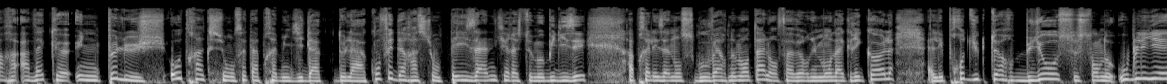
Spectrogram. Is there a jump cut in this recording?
no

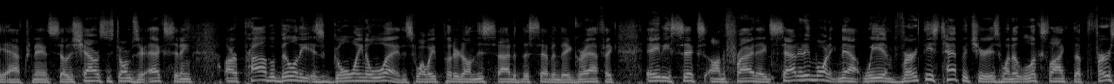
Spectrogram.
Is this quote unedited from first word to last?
no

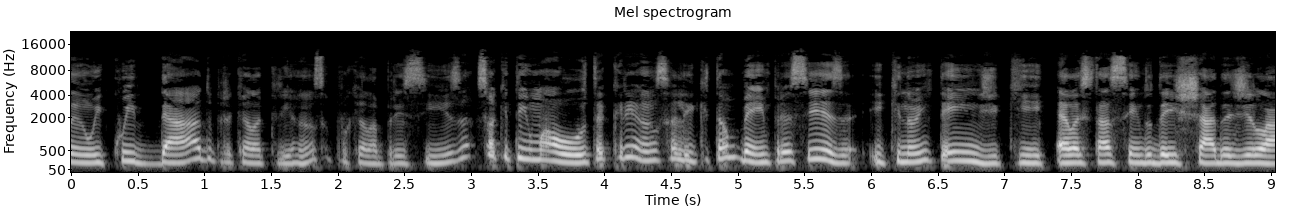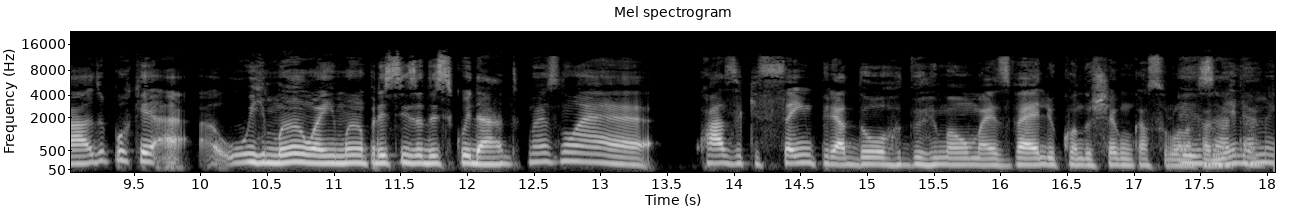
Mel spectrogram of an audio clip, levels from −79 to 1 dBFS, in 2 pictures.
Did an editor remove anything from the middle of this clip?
no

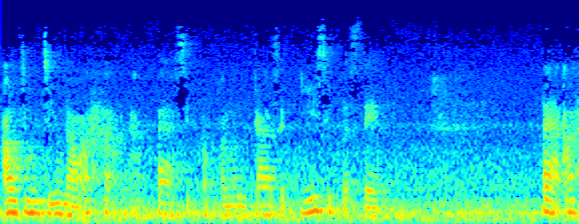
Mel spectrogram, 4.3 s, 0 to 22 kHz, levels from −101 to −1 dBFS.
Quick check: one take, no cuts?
no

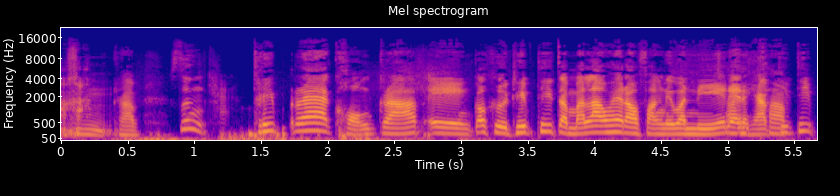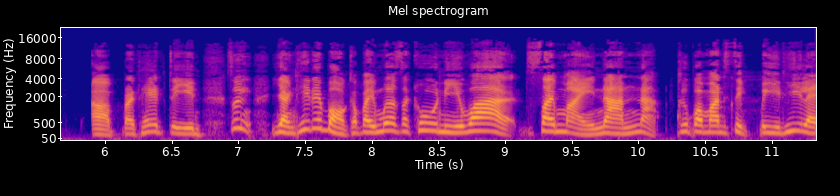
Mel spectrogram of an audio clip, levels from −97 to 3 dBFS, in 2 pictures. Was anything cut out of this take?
yes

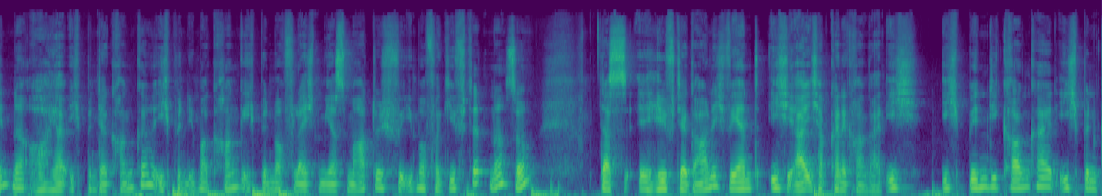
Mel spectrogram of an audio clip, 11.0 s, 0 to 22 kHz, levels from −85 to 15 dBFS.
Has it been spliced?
yes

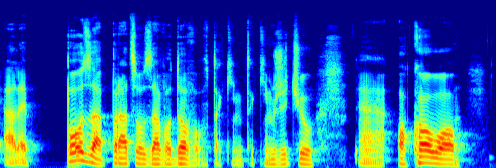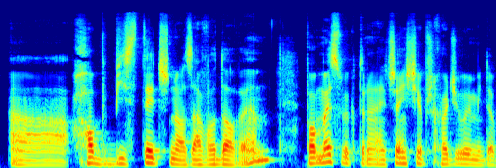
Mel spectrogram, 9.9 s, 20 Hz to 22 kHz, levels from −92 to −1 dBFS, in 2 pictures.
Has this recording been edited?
no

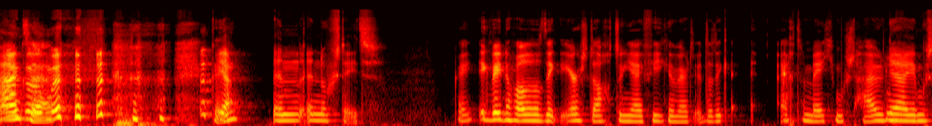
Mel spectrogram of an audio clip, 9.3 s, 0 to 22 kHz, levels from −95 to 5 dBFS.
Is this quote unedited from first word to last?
no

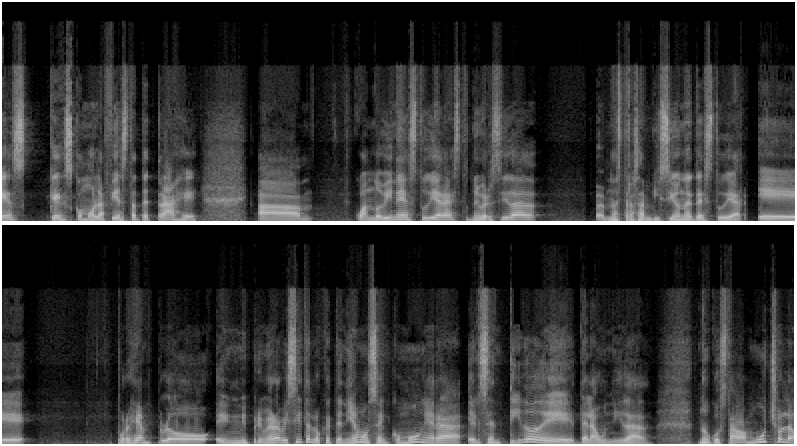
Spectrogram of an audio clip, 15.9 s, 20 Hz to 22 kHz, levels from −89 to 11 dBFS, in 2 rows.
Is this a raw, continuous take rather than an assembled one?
no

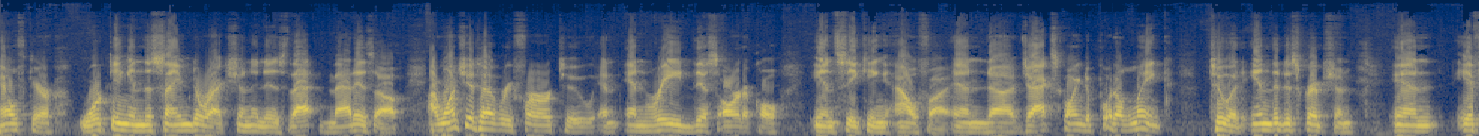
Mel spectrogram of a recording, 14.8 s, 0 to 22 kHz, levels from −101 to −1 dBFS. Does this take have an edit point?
yes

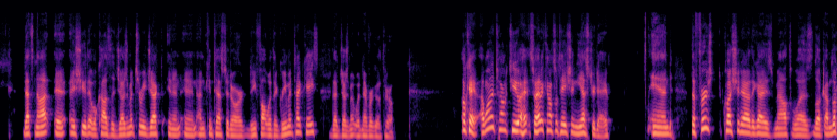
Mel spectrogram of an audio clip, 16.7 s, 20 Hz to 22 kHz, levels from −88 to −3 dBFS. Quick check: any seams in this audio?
yes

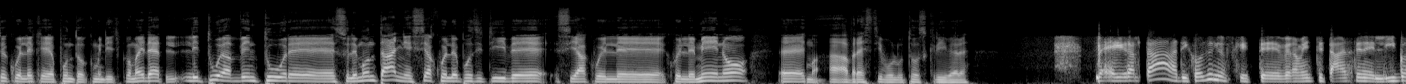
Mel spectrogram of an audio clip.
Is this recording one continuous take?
no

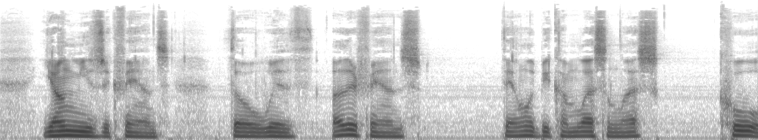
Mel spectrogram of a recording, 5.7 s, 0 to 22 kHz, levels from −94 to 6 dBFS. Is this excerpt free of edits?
yes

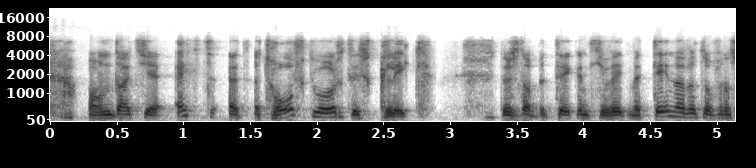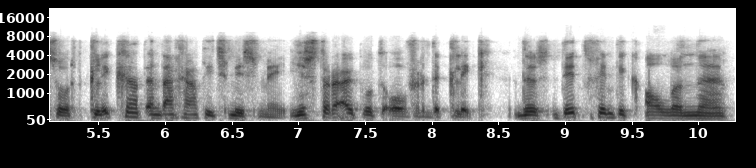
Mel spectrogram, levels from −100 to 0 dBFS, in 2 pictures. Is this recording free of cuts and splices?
yes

